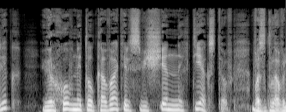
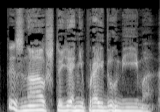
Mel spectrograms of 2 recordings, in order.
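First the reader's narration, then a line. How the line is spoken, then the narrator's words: Wry grunt. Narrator (Russian): хмыкнул Адиген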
